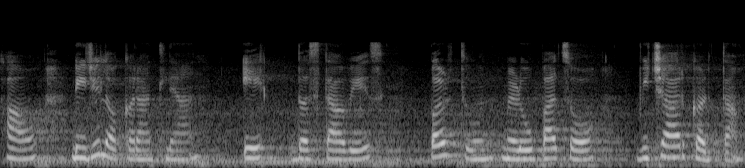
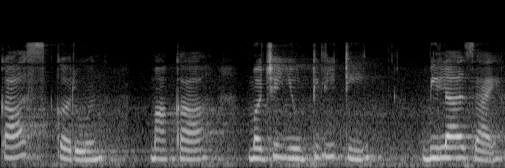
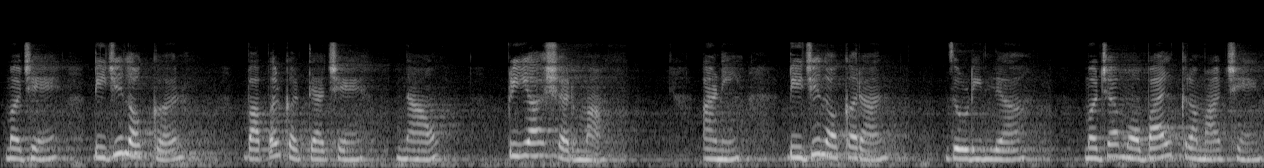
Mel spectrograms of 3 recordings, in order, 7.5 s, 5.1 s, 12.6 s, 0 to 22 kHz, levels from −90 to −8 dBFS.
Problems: none marked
